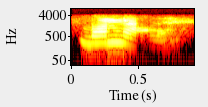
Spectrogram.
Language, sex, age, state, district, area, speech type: Assamese, female, 30-45, Assam, Majuli, urban, conversation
